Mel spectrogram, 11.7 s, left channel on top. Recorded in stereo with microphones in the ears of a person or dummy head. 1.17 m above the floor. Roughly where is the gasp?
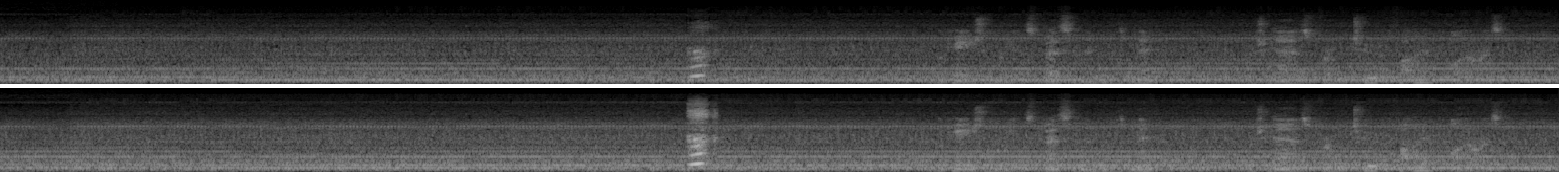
Right.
